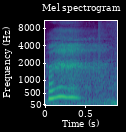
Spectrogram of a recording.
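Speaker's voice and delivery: quick high-pitched giggle. Real, not acted. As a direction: giggle with delight. Delighted by spell.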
